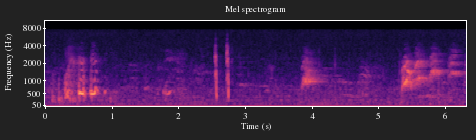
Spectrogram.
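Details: A chow and a Yorkshire terrier at home; short whining barks and yips come in three separate bursts with quiet gaps, while people speak in the background.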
